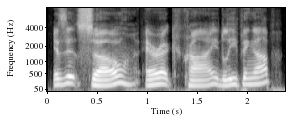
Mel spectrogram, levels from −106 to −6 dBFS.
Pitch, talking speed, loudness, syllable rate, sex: 165 Hz, 175 wpm, -15 LUFS, 4.1 syllables/s, male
